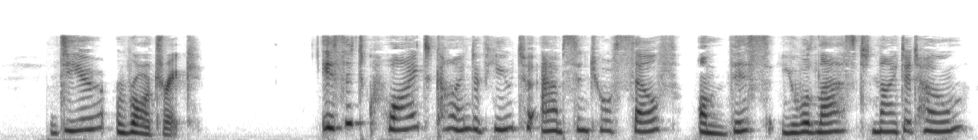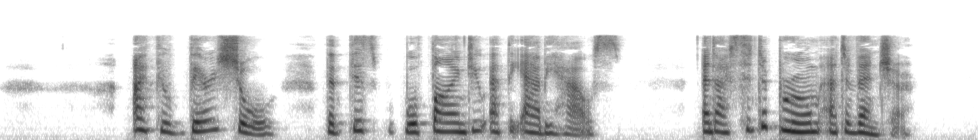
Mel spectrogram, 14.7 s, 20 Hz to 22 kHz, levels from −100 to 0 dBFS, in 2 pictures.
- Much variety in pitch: No, average, 4.3 semitones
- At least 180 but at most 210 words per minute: No, average, 160 wpm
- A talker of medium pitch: No, very high, 270 Hz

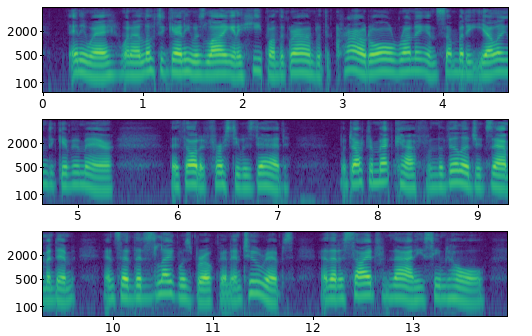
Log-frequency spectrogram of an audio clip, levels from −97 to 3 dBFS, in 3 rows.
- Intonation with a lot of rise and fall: No, average, 3.1 semitones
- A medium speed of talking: No, fast, 250 wpm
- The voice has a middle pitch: Yes, medium, 175 Hz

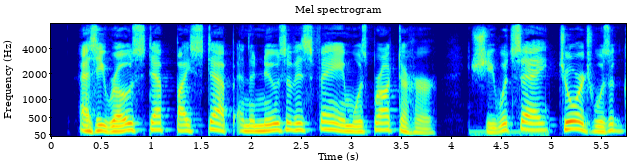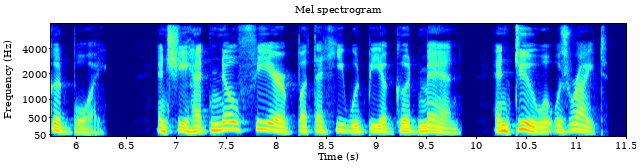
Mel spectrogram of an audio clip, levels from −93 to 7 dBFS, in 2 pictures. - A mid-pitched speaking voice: Yes, medium, 145 Hz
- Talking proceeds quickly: Yes, fast, 220 wpm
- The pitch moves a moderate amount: Yes, average, 4.6 semitones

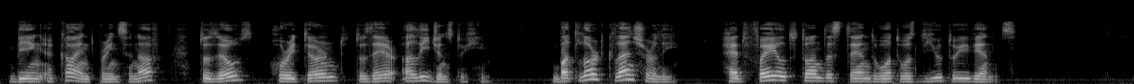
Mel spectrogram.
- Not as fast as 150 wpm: Yes, average, 140 wpm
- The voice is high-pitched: No, medium, 140 Hz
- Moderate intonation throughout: Yes, average, 4.5 semitones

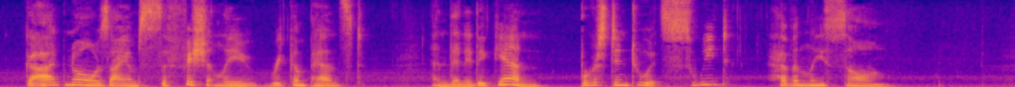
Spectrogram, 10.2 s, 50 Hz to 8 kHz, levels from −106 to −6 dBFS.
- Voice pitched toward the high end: Yes, high, 210 Hz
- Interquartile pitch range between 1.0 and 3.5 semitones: No, average, 4.3 semitones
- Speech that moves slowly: Yes, slow, 95 wpm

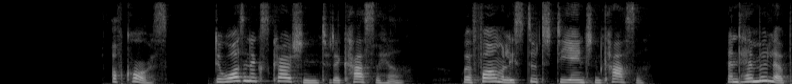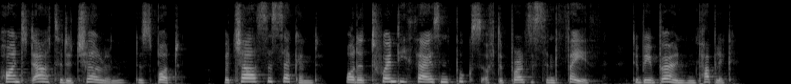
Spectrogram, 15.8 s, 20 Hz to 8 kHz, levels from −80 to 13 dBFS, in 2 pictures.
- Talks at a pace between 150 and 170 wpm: Yes, average, 160 wpm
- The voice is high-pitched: Yes, high, 245 Hz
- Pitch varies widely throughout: Yes, wide, 6.0 semitones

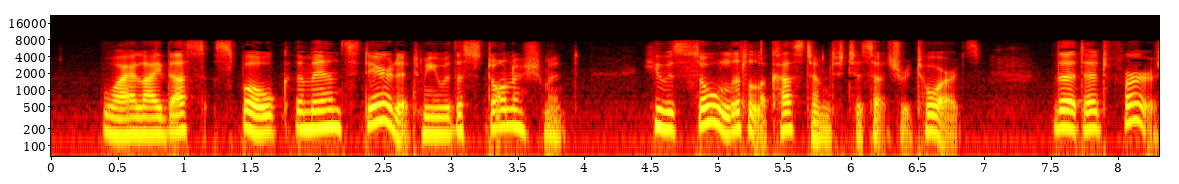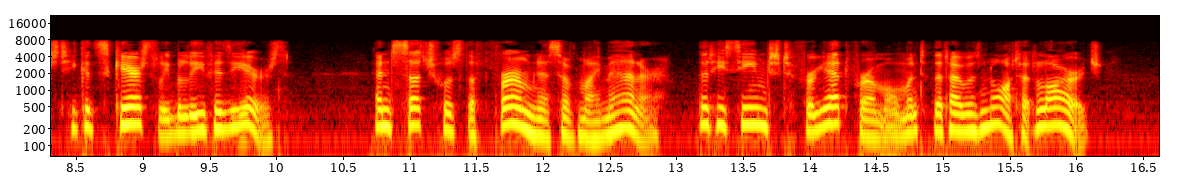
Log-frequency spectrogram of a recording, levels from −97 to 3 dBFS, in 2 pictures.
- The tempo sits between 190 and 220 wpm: No, average, 180 wpm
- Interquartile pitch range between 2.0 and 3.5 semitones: No, average, 5.3 semitones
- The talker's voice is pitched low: No, high, 200 Hz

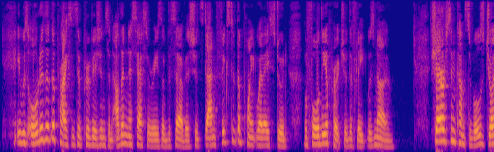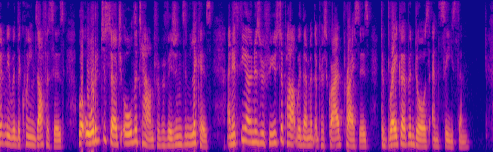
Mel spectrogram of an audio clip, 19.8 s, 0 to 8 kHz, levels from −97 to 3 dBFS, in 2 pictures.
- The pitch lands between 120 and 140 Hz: No, medium, 150 Hz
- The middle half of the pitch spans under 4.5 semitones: No, wide, 5.5 semitones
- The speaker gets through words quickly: Yes, fast, 215 wpm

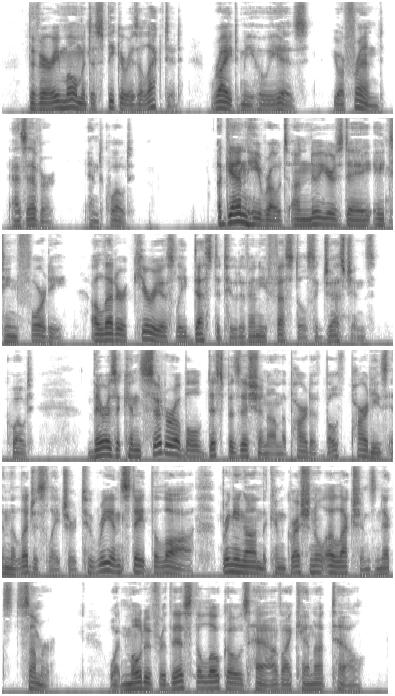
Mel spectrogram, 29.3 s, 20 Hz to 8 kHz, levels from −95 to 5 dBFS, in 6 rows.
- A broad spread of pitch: No, average, 4.3 semitones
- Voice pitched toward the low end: Yes, low, 110 Hz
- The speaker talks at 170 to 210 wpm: No, slow, 135 wpm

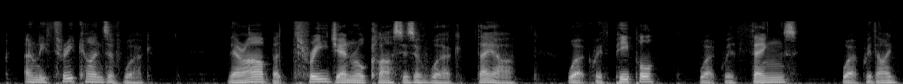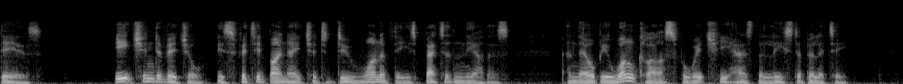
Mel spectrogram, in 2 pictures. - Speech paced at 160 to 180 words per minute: Yes, average, 175 wpm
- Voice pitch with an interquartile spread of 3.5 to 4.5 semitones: Yes, average, 4.2 semitones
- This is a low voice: Yes, very low, 90 Hz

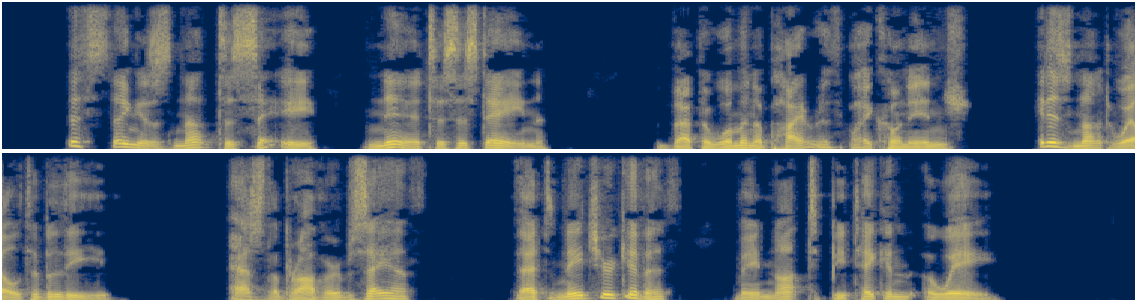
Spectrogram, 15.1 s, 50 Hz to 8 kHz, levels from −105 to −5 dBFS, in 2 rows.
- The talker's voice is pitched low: Yes, low, 110 Hz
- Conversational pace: No, slow, 130 wpm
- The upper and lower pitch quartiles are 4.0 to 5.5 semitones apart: Yes, average, 4.7 semitones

